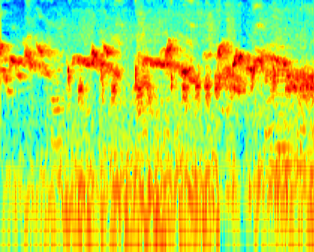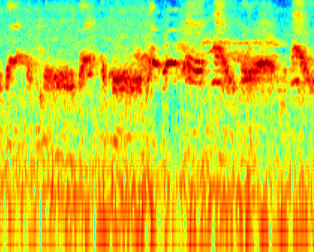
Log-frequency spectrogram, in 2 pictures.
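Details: Chinese hwamei in captivity, a big bird noted for its fine voice, delivering a rich flowing song of rapid warbled and whistled notes, some harsher squawky phrases mixed in, steady low hum behind.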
